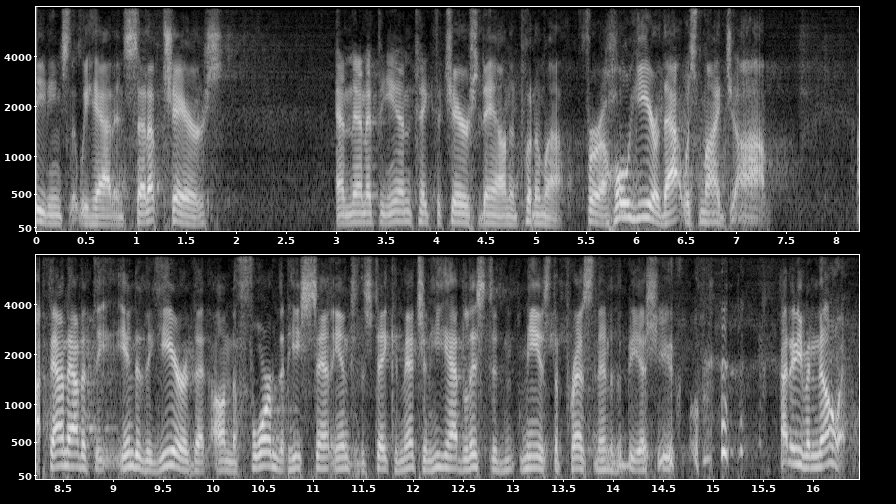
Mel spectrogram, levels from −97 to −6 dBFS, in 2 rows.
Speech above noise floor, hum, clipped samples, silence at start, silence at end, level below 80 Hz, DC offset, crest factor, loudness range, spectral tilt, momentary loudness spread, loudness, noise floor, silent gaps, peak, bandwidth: 36 dB; none; under 0.1%; 0 s; 0 s; -56 dBFS; under 0.1%; 20 dB; 3 LU; -5.5 dB/octave; 9 LU; -23 LUFS; -60 dBFS; none; -2 dBFS; 8 kHz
